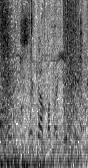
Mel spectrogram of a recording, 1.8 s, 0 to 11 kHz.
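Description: Gunfire in Red Dead Redemption 2 during a shootout with pursuing attackers, a burst of loud, dense shots blending into game noise with voices mixed in throughout.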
